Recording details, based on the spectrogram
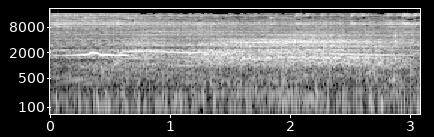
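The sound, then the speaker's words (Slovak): Several horses in a stable whinny and neigh over a dense, steady clatter of stomping hooves, a loud, busy commotion filling the whole stretch without any talking. “Nastal ohromný dupot a erdžovie.”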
